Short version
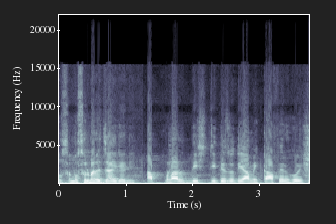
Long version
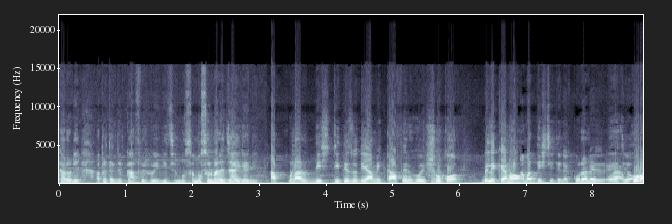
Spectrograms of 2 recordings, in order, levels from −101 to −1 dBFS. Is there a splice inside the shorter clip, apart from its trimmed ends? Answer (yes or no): no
